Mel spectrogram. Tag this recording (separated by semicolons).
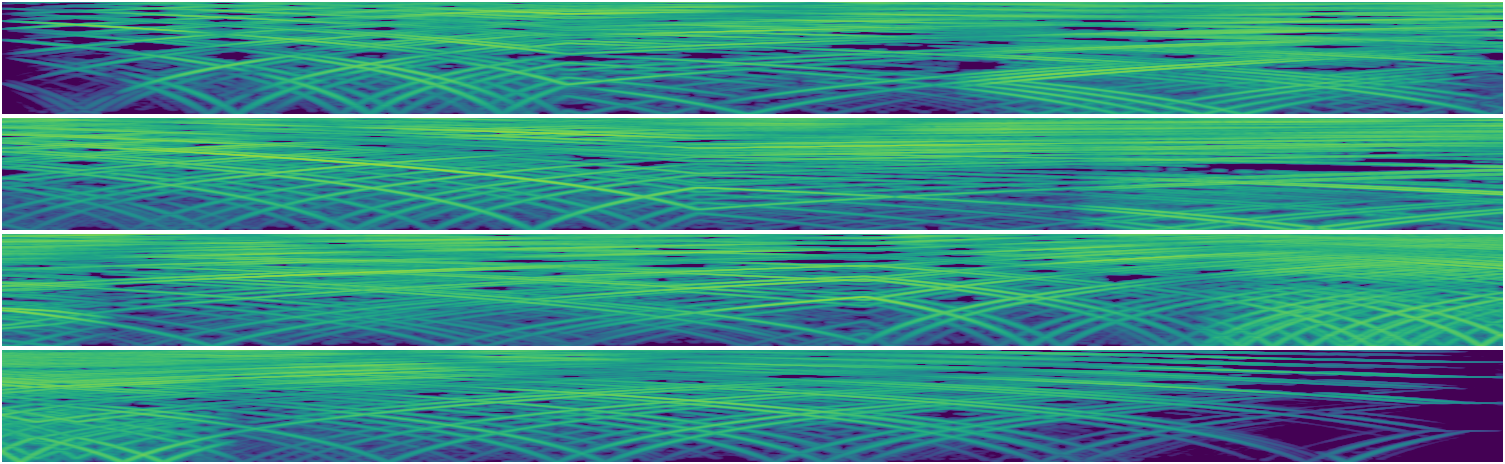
fm-synthesis; heterodyne; radio; radio-tuning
